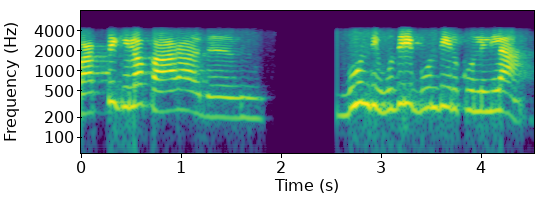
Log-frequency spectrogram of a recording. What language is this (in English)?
Tamil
